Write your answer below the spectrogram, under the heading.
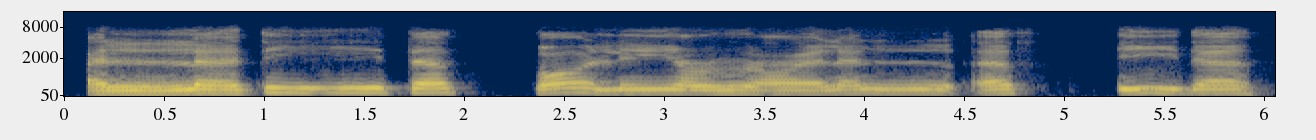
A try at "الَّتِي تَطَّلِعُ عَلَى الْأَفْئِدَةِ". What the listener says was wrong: எஃப் இதா என்று தால நிப்பாட்டக்கூடாது. பெரிய ஹால நிப்பாட்டணும். எஃப் இத என்று கடைசி போகணுமா. ஹார்டா நீங்க உச்சரிக்கிறீங்கிறது வெளிப்படுத்தப்படணும் சவுண்ட்ல.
